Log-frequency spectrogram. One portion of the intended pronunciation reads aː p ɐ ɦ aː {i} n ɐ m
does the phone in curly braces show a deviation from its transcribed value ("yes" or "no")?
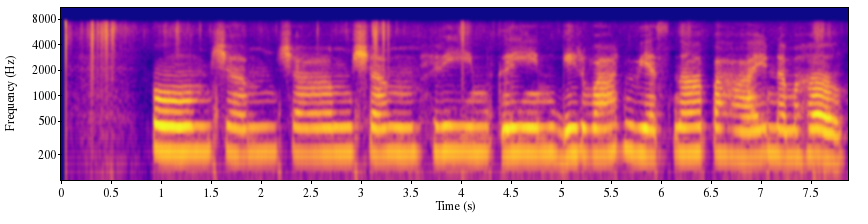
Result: yes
